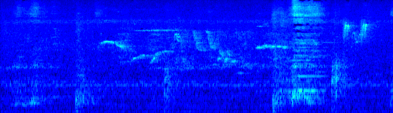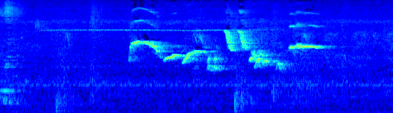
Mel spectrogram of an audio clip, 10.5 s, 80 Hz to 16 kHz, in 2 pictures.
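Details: Oriental magpie-robin (Copsychus saularis) singing on 29 April 2020: varied, sweet whistled phrases with rising and falling notes and scratchy chatter, in bursts every second or two over steady background noise.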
